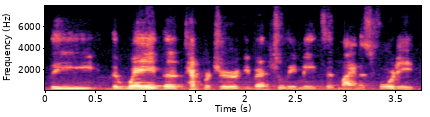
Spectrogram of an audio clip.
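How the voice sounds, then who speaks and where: A man's voice: fairly high pitch, flat delivery, moderate pace, lo-fi sound, a little hiss or hum. A man hosting a live talk show in a casual, chatty way, drifting into asides and reading out viewer comments.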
